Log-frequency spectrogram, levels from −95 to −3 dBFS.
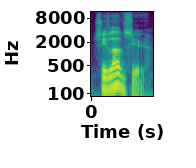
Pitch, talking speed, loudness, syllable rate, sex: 100 Hz, 230 wpm, -15 LUFS, 7.1 syllables/s, male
